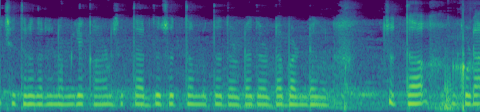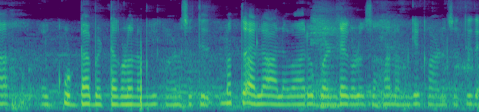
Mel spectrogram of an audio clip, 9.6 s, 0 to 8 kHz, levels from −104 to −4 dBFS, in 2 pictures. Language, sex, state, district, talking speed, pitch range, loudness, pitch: Kannada, female, Karnataka, Chamarajanagar, 120 wpm, 215-230 Hz, -29 LUFS, 220 Hz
